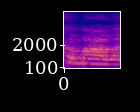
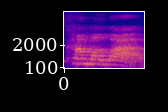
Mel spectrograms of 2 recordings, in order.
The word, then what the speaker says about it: Kamala: It's not Kamala, and there have been reports. It's Kamala because it's Indian.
